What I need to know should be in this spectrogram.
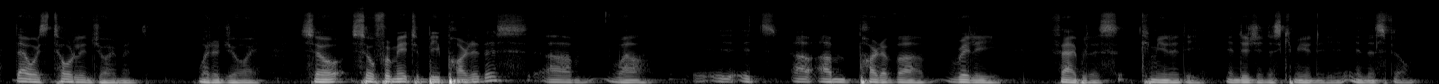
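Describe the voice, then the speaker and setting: A man speaks at a fairly slow pace in a fairly low pitch, his voice somewhat breathy with a dark, mellow tone. His pitch varies in an ordinary way. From northern Manitoba, Canada. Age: 60s. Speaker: actor. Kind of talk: post-screening Q&A interview. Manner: halting, with restarts.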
